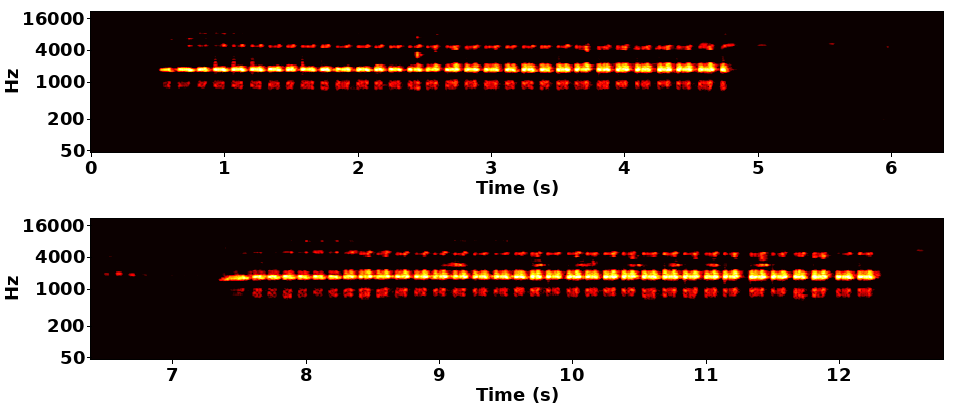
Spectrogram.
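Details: A male Asian common toad (Duttaphrynus melanostictus) in Cibubur, East Jakarta, gives two long, rapid pulsed trills, its advertisement call attracting females, who choose mates by call.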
